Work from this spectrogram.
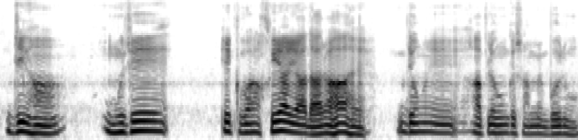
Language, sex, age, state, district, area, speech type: Urdu, male, 60+, Telangana, Hyderabad, urban, spontaneous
